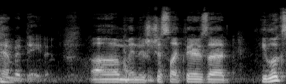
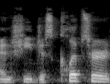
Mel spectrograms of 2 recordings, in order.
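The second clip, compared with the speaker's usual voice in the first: normal talking voice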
